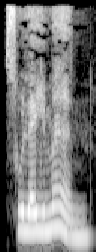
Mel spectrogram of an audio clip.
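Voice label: "sulaymaan", Arabic, male; given name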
